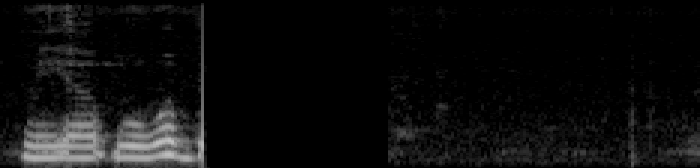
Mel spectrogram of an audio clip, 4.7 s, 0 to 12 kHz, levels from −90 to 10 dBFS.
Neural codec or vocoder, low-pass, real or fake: none; 10.8 kHz; real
